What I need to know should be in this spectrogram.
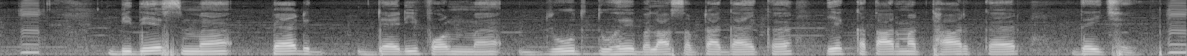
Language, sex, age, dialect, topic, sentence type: Maithili, male, 18-24, Eastern / Thethi, agriculture, statement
